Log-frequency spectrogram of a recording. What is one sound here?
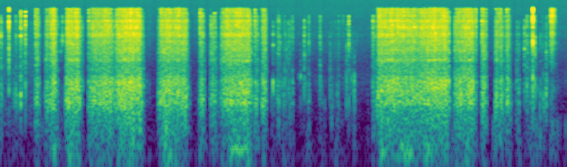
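A sewing machine whirs in bursts as it stitches.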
